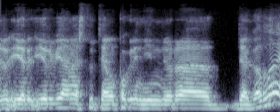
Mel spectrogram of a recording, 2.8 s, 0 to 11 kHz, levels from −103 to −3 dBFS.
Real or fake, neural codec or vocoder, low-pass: real; none; 9.9 kHz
